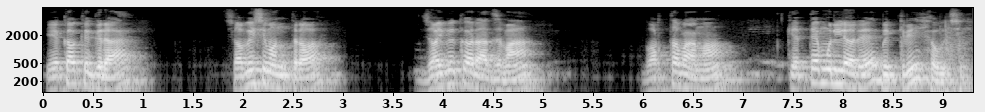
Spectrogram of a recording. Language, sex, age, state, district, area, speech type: Odia, male, 45-60, Odisha, Kendrapara, urban, read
